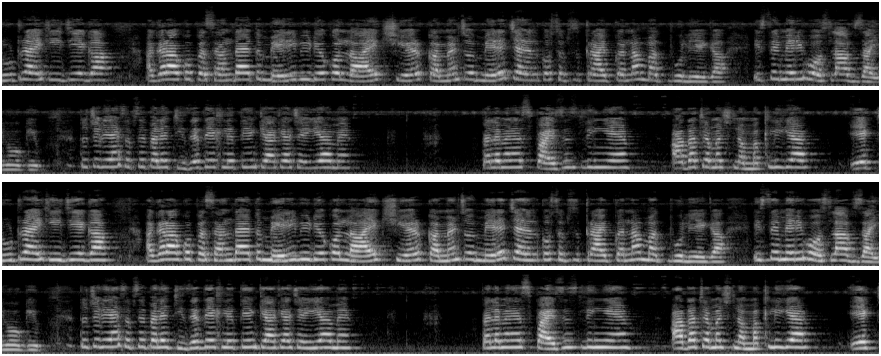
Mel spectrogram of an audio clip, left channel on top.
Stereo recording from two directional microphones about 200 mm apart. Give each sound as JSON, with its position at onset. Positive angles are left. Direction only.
{"t": 0.1, "sound": "a woman's voice", "side_deg": -50}
{"t": 13.6, "sound": "a woman's voice", "side_deg": -45}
